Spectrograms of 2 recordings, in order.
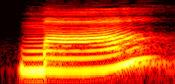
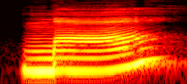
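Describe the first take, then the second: First: The pitch rises from low to high. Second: The same.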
